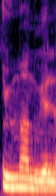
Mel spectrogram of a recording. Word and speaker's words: 임마누엘: 임, 함께, 우리와 엘 하나님, 많은 임자, 이 네모 안에 점을 콕 찍어서 앞에도 발음을 한번 주고 뒤에도 한번 발음을 주는, 임누엘 하면 발음이 어렵잖아요. 그래서 임마누엘 하도록 한 것입니다.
